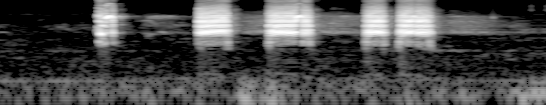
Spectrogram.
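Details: Black francolin calling: one short harsh note followed by two pairs of loud, grating, rasping notes, the whole phrase lasting under two seconds, with a faint thin tone linking the notes.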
